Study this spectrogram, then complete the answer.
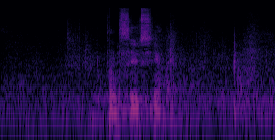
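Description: Another young man answers calmly nearby.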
